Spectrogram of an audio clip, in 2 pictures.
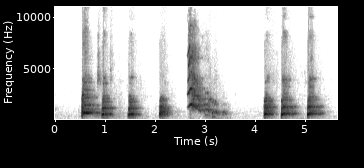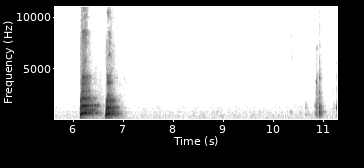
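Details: Blenheim Cavalier King Charles Spaniel puppies, born November 14, 2022, in an indoor puppy pen at Christmas time. About ten sharp, bright barks come in quick pairs and bursts over seven seconds, followed by silence and faint yips at the end.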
